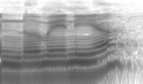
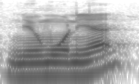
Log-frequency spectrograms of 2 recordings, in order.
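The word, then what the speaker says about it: pneumonia: इसके बाद बात आती है न्यूमोनिया, ठीक है, न्यूमोनिया, इसे यहाँ पे जो पी साइलेंट रहता है, आपने अक्सर इसकी स्पेलिंग देखी होगी, ठीक है।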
